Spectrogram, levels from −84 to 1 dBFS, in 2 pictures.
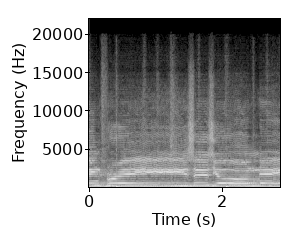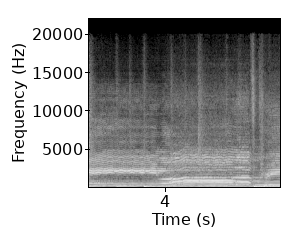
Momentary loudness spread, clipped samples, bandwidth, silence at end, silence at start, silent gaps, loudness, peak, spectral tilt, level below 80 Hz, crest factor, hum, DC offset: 2 LU; under 0.1%; over 20 kHz; 0 s; 0 s; none; -12 LUFS; -4 dBFS; -3.5 dB/octave; -26 dBFS; 10 dB; none; under 0.1%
